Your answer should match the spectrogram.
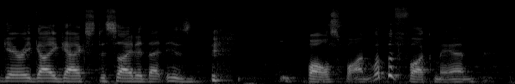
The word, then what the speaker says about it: Bhaal: Also, for everyone who wants to know what ball is spelled like this.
